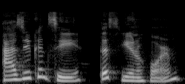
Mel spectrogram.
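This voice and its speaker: A bubbly teenage girl star from a comedy, acted by a woman. She is chirpy and showy, with big swings in pitch. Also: very animated, normal speed, vocal fry. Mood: perky. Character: bubbly fourteen-year-old celebrity twin girl. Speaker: actor reading at a script table read.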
